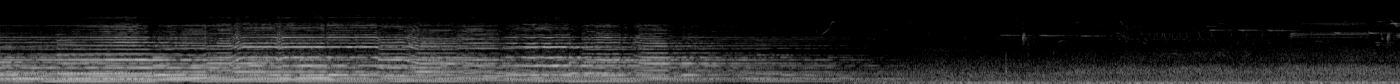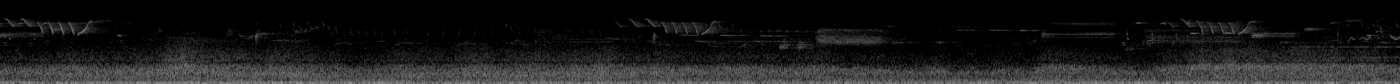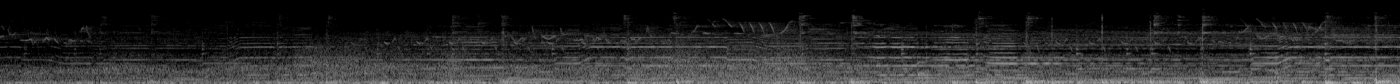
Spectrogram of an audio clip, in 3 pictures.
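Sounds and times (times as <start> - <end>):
birds chirping: 0.0 - 42.0
steady low rumble: 23.0 - 42.0.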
